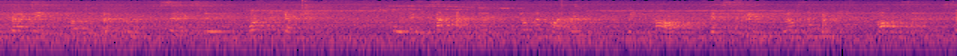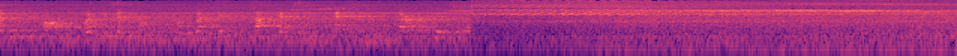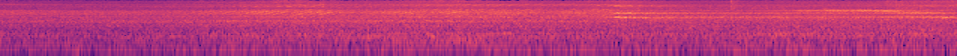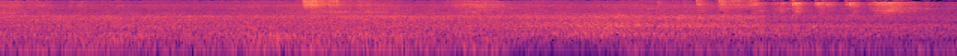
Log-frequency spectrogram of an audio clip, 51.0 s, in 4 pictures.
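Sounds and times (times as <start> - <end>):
wheels squealing on rails: 4.0 - 5.3, 19.0 - 26.0, 28.7 - 38.6, 47.6 - 50.8.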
